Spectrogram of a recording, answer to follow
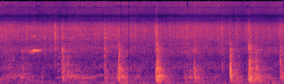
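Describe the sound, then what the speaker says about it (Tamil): Onions and fennel fry in a pot for a goat head curry, a steady sizzle broken by repeated scraping stirs of a spoon against the pan at irregular intervals. "அப்படியே வெங்காயம் செவந்து வருது பாருங்க"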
